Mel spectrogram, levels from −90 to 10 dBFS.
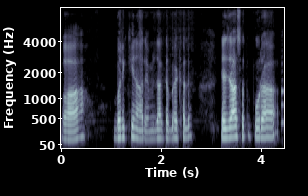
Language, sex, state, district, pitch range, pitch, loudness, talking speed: Hindi, male, Bihar, Lakhisarai, 145-170 Hz, 155 Hz, -21 LUFS, 135 wpm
